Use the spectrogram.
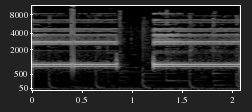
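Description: A loud, piercing S-Alert mobile phone emergency alert tone, sent to residents of Las Rozas de Valdearroyo, Valdeprado del Río and Valderredible in Cantabria to warn of problems around the dam, sounds in two long sustained bursts separated by a short gap, with a harsh buzzing texture and rhythmic pulsing underneath.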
